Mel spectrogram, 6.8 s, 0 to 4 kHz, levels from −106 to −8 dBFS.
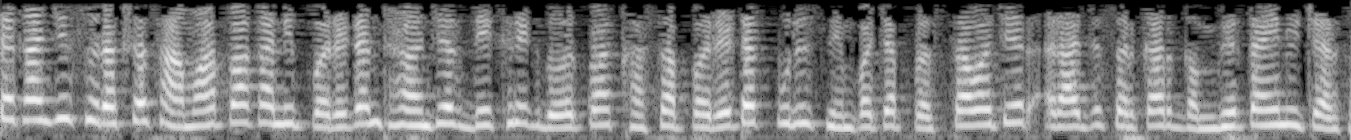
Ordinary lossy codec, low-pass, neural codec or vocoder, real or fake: none; 3.6 kHz; none; real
